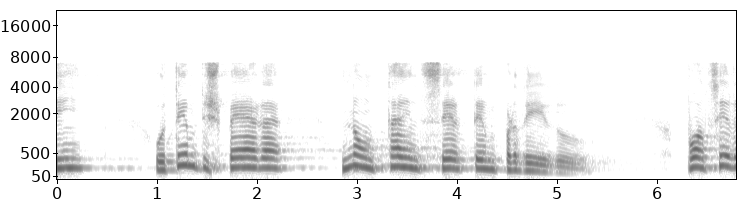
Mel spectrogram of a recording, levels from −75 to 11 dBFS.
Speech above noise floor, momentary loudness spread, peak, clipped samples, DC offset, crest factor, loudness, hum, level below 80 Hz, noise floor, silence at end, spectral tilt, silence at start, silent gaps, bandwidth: 41 dB; 10 LU; -16 dBFS; under 0.1%; under 0.1%; 16 dB; -32 LUFS; none; -78 dBFS; -71 dBFS; 0 s; -6 dB/octave; 0 s; none; 7.2 kHz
